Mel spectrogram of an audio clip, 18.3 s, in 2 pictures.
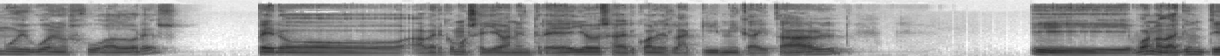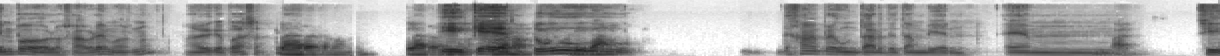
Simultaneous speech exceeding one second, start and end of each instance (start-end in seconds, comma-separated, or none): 12.4-13.9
